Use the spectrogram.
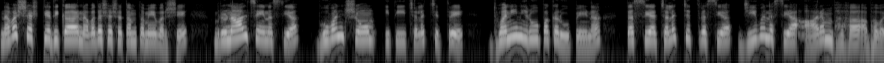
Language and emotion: Sanskrit, neutral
